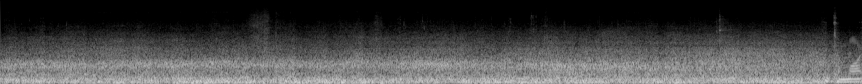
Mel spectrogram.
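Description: A heavy airliner departs London Heathrow Airport in the late afternoon, its engines making a loud, steady broadband roar that holds for the whole stretch with no break and no voices.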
